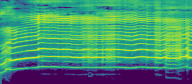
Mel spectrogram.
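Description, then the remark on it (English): A voice imitates a howl of rage for a female character who balls her fists, one around an axe, and throws her arms wide: one loud, sustained, high-pitched wail lasting about three seconds, rising slightly at the start and holding steady with a strained, crying edge. “And then she just throws her arms wide and howls.”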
